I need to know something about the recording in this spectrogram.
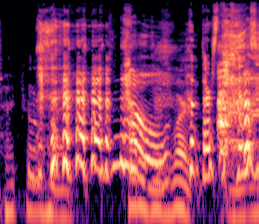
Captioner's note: woman laughs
